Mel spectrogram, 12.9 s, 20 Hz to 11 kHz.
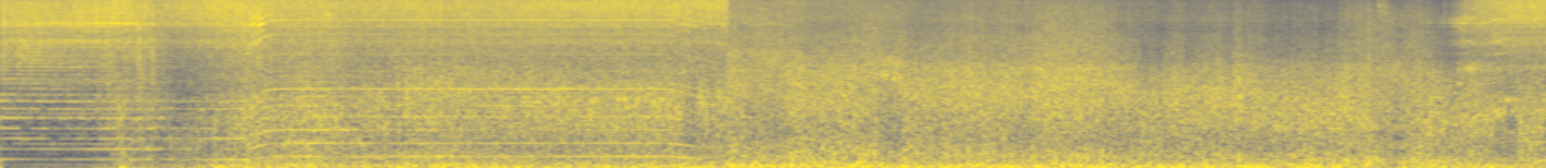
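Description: Bixler 2 RC glider's electric pusher motor whining as heard from the GoPro riding on the plane in flight, over a steady rush of wind on the microphone. The motor note steps up in pitch about two seconds in, holds, then falls away about six seconds in, leaving mostly wind rush.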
